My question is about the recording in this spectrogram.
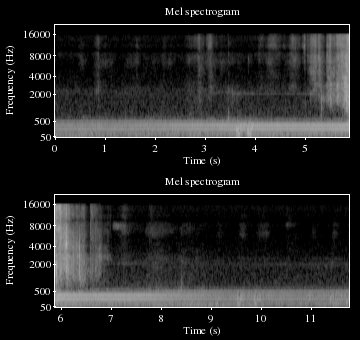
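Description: A steady hum of several low tones in a quiet room, with faint scratching of a marker writing on a whiteboard. About six seconds in comes a louder, brief rustle.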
